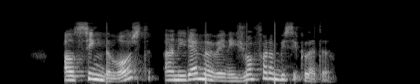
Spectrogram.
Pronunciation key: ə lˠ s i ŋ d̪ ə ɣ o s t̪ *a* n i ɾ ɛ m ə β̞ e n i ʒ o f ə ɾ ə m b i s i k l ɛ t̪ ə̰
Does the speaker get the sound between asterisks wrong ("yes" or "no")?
yes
